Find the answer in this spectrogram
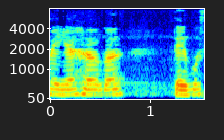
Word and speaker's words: Yehovah: Yehovah. Yehovah. Yehovah. Or Y, H, V, H is the abbreviated form. The Orthodox Jews won't say the name of Yehovah.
